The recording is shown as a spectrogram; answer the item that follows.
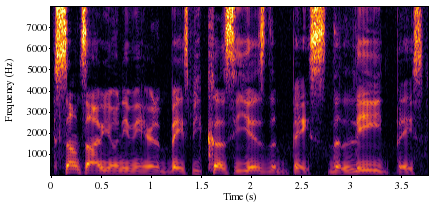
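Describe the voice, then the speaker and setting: A man from New Orleans, United States, presents a music production project in a casual, informal talk to camera, with music playing behind him. His voice is on the low side and darkish, fairly quick, enthusiastic, and he repeats words for emphasis.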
